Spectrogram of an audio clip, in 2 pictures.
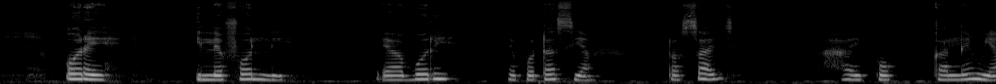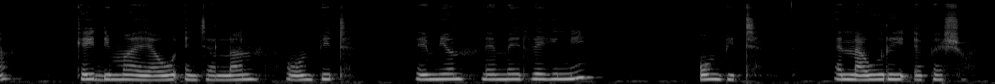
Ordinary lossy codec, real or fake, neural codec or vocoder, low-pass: none; real; none; none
